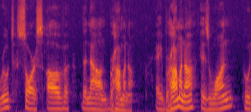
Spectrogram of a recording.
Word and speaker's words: brahmana: What is sometimes uh mispronounced as brahman. That is that's the English version. That's the uh old English virgin version of the word brahman. It's not brahman. It's brahmana.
